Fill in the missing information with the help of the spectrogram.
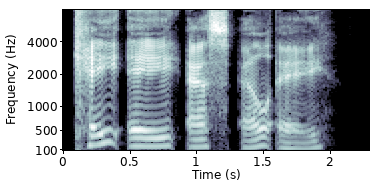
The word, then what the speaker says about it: Kasla: So Kasla, the Broken Halo. – How do you spell it? T A K A S L A.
